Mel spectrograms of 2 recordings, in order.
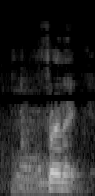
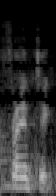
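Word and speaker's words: phrenic: is the frenic nerve not the Frantic nerve the frenic nerve so this one is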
